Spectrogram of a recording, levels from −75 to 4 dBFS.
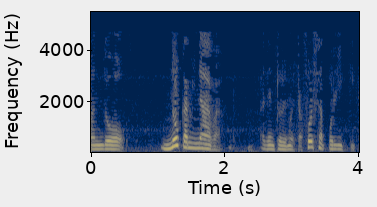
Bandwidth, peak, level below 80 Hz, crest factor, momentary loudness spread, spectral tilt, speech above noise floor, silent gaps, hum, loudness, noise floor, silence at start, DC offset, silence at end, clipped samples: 5 kHz; -6 dBFS; -58 dBFS; 18 dB; 17 LU; -11 dB/octave; 25 dB; none; none; -24 LUFS; -48 dBFS; 0 s; under 0.1%; 0.1 s; under 0.1%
